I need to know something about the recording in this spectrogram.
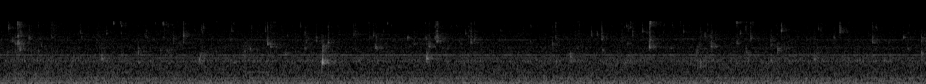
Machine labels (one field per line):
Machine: pump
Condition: normal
